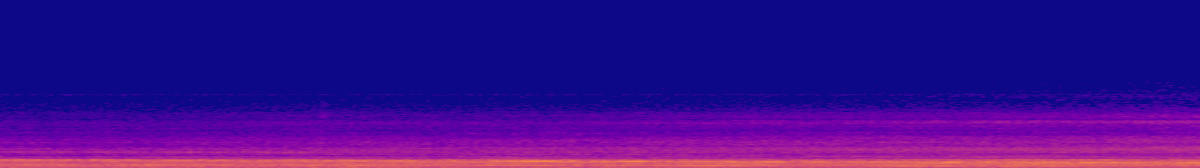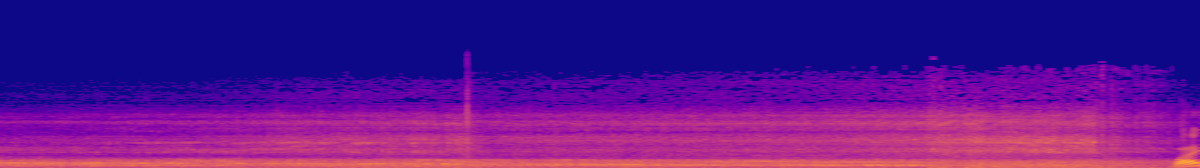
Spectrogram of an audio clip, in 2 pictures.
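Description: Zipline trolley pulleys running along the steel cable as a rider comes in: a humming whine with several tones that slowly falls in pitch as the trolley slows, joined by a rising hiss in the last few seconds that cuts off just before the rider lands on the platform.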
